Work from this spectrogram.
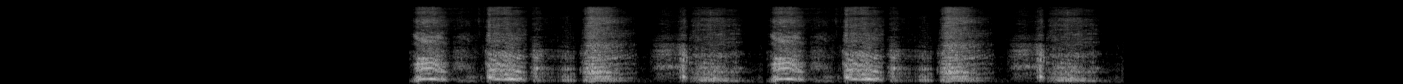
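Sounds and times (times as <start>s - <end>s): animal roaring: 4.1s - 11.2s.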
